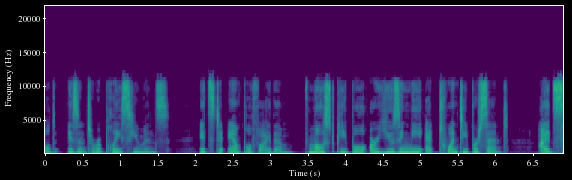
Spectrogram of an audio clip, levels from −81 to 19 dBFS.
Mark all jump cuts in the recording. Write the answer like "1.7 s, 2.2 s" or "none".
3.5 s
